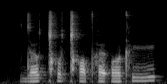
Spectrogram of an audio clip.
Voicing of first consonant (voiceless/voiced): voiced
